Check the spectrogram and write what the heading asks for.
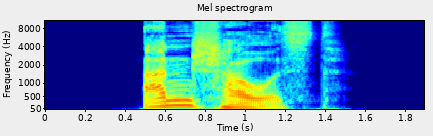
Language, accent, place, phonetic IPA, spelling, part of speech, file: German, Germany, Berlin, [ˈanˌʃaʊ̯st], anschaust, verb, De-anschaust.ogg
- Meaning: second-person singular dependent present of anschauen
